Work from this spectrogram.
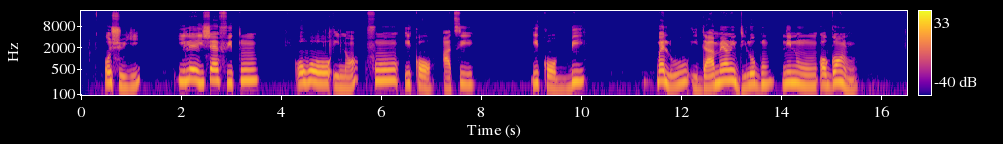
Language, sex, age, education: Yoruba, female, 30-45, tertiary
